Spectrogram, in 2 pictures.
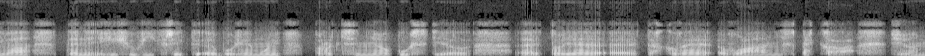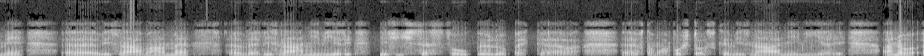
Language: Czech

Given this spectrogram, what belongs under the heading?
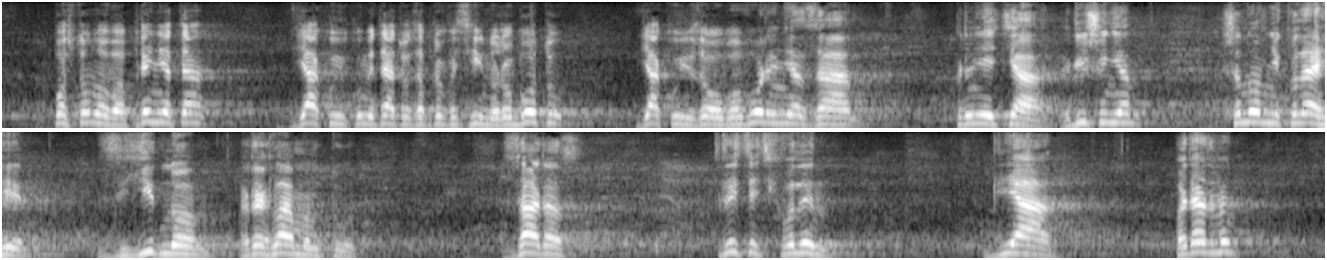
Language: Ukrainian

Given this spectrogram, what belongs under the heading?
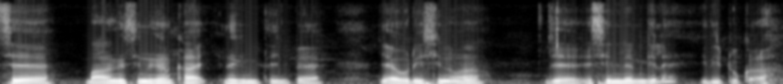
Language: Santali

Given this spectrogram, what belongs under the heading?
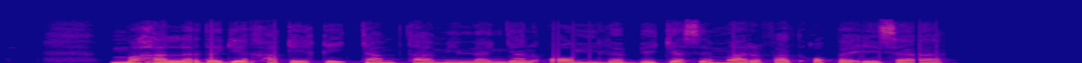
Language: Uzbek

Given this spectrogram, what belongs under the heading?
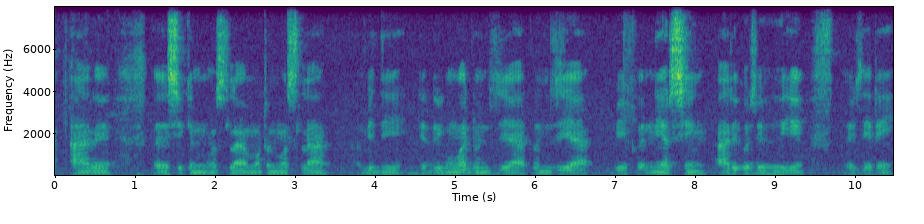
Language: Bodo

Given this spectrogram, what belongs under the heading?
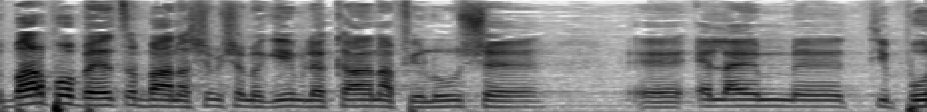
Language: Hebrew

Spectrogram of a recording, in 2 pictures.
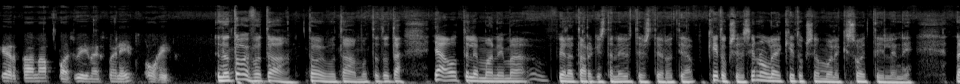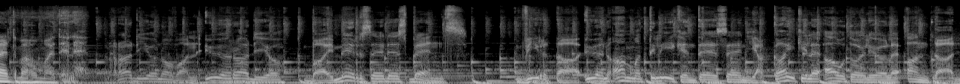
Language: Finnish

